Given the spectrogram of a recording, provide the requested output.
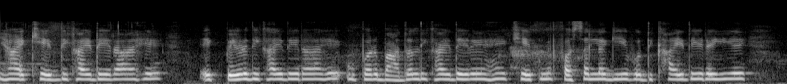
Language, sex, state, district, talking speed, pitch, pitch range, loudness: Hindi, female, Bihar, Madhepura, 220 wpm, 240 Hz, 235-250 Hz, -16 LUFS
